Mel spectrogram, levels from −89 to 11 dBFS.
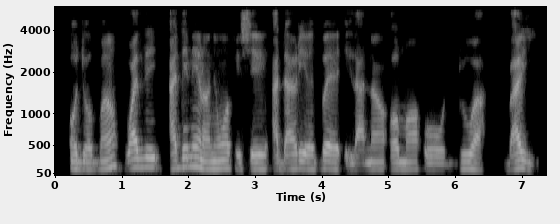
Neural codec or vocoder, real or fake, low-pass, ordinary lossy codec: codec, 16 kHz, 2 kbps, X-Codec, WavLM features, trained on Multilingual LibriSpeech; fake; 5.4 kHz; none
